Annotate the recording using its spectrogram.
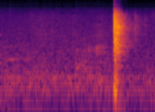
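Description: A single short, sharp swish about three-quarters of the way through as a sequined tulle tutu skirt is flung aside. Otherwise quiet room tone.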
